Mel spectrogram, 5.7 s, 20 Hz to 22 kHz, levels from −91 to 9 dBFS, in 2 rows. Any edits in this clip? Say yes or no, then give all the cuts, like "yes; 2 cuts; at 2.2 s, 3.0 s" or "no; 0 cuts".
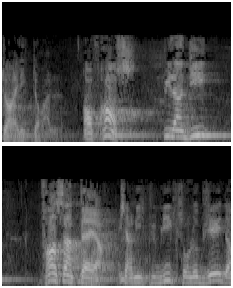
yes; 2 cuts; at 2.0 s, 4.3 s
